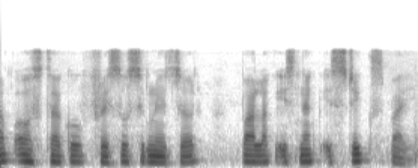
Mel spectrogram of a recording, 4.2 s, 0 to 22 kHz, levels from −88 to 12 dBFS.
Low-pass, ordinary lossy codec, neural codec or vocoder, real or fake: 7.2 kHz; Opus, 64 kbps; none; real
